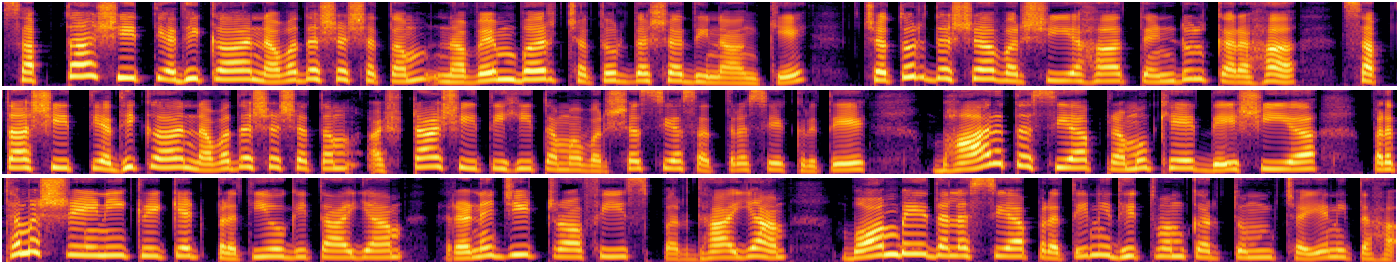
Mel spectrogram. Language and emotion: Sanskrit, neutral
